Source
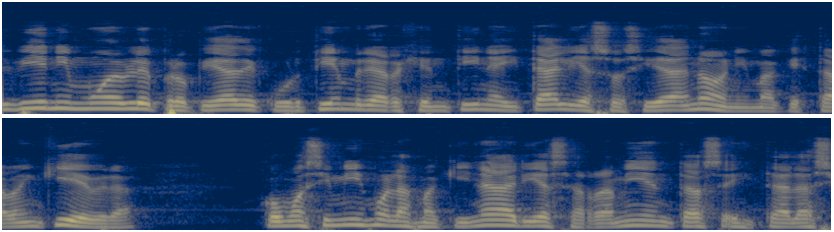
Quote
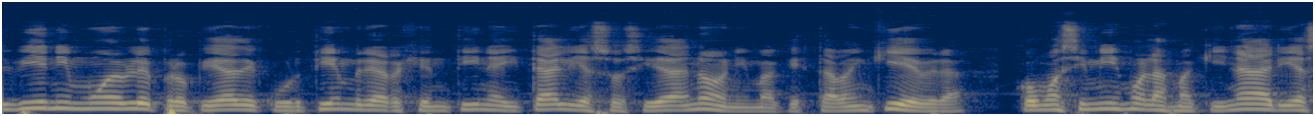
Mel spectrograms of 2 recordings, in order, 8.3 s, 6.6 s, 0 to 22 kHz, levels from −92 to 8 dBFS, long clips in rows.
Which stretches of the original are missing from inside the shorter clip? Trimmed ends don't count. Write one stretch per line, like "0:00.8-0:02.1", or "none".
0:05.0-0:05.4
